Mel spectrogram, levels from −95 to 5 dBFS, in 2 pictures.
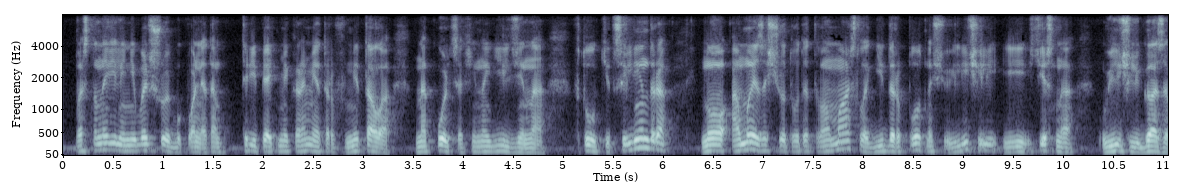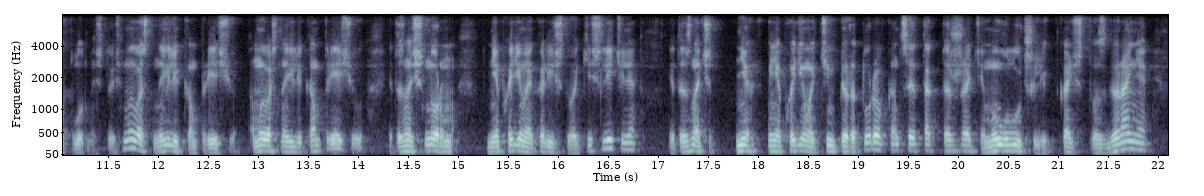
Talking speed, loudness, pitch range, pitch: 150 wpm, -20 LUFS, 100-125 Hz, 115 Hz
